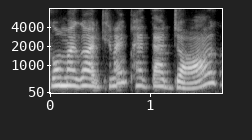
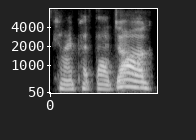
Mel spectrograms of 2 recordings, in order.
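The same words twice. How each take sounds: First: Excited asking. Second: Said in the usual way. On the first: Retold or imitated. Woman gushing to a shop clerk about petting a puppy, high and excited. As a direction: squeal it out, thrilled at the puppy.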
